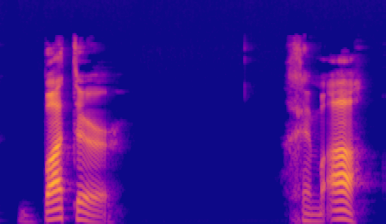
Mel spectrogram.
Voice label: "butter" – "חמאה"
